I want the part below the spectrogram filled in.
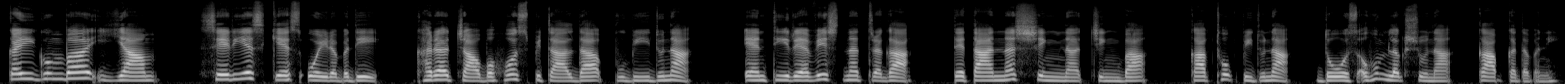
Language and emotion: Manipuri, neutral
